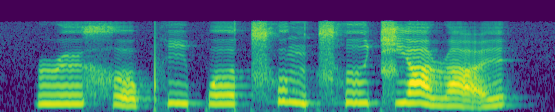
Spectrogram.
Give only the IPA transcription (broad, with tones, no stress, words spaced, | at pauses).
ɻɻ̩˧˥ xɤ̰˨˩pʰi˥˩pɤ˥ t͡sʰʊ˥˩ŋt͡sʰɹ̩˥t͡ɕjä˥˩ɻa̰˨˩˦ɪ̯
